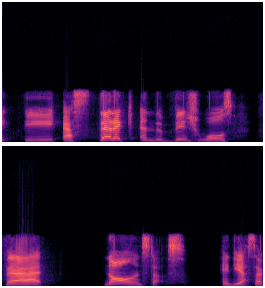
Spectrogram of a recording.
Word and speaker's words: New Orleans: There there's no city that has the the the the aesthetic and the visuals that Nolins does. And yes, I pronounced it correctly, Nolins.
